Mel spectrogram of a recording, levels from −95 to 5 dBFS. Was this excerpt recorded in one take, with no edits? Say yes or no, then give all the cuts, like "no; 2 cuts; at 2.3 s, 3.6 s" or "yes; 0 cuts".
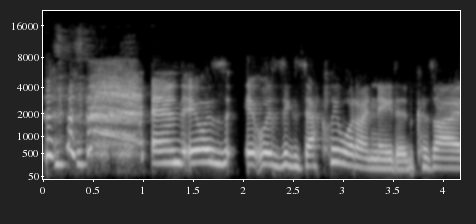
yes; 0 cuts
